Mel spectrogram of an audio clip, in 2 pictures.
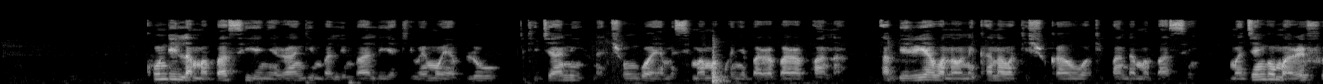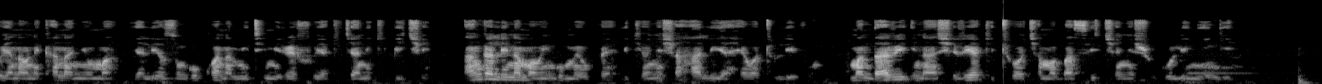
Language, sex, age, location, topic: Swahili, male, 18-24, Nairobi, government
